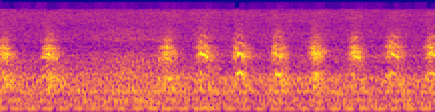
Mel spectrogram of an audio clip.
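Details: Hornbill chicks in a nest cavity in a marula tree beg their parents for food at sunset after a parent lands and drops into the nest: rapid, high, squeaky notes, about six or seven a second, over a low engine hum.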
